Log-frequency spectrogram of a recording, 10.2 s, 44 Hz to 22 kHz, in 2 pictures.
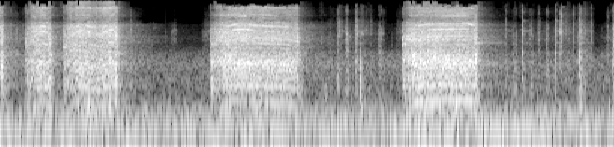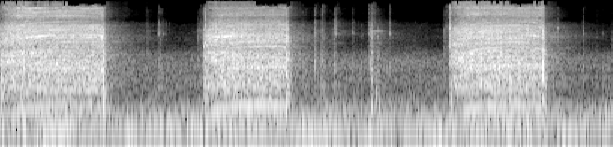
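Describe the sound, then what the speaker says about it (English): A power drill backs out six screws from the waste tray of a Brother printer, in about six separate whirring bursts, each rising then winding down in pitch, close and loud with brief quiet gaps, no voices. "Remove these 6 screws on the waste tray."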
